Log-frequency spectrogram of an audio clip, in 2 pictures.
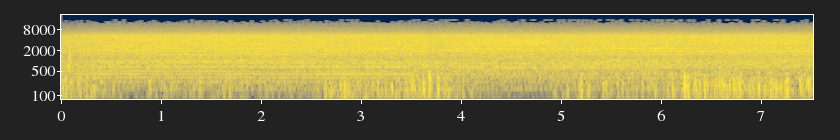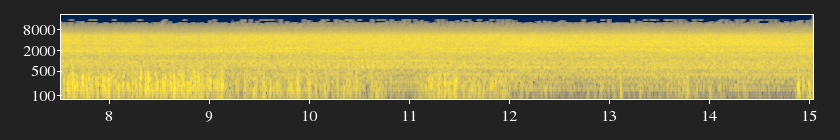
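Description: Cessna 172N's four-cylinder Lycoming engine and propeller in flight, a steady drone and hiss picked up through the headset intercom feed, with faint steady engine tones in it. Irregular low rumbles come and go, heaviest between about six and nine seconds in.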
